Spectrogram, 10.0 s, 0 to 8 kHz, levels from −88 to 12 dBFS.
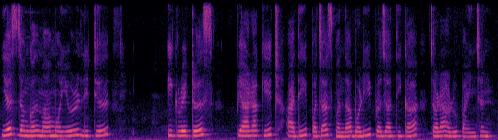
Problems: none marked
